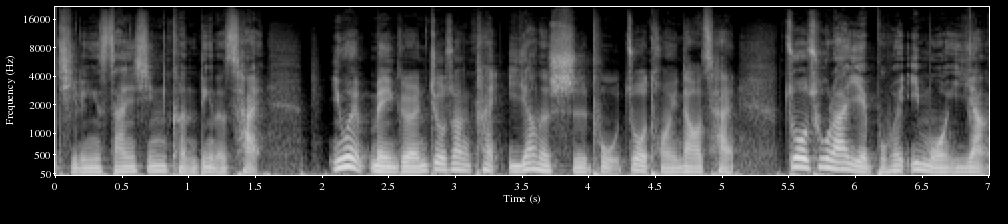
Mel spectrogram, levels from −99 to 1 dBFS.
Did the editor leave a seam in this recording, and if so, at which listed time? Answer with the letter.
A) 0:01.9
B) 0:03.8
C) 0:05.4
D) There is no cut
A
